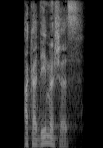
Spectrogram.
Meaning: strong/mixed nominative/accusative neuter singular of akademisch
- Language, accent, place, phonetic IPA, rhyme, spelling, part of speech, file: German, Germany, Berlin, [akaˈdeːmɪʃəs], -eːmɪʃəs, akademisches, adjective, De-akademisches.ogg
